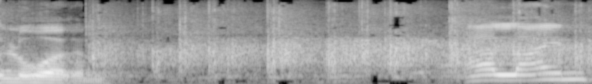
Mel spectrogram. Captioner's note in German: Beifall AfD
